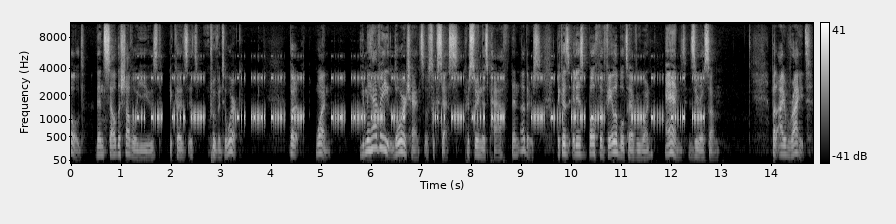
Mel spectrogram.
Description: Hellschreiber (Feld-Hell, 122.5 baud), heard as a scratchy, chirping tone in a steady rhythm, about 1060 Hz, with speech in English. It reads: TKV3 TZP6 RZ2U Y6VQ 2LXR 8LN9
